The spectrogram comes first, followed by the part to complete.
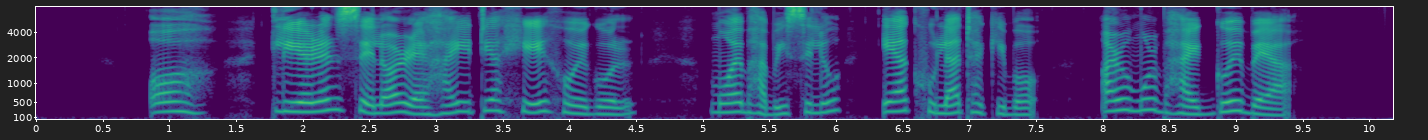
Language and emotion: Assamese, sad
